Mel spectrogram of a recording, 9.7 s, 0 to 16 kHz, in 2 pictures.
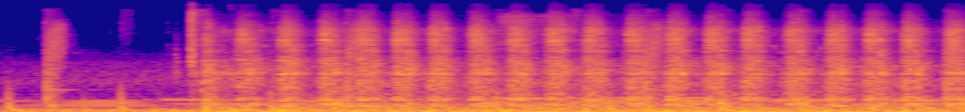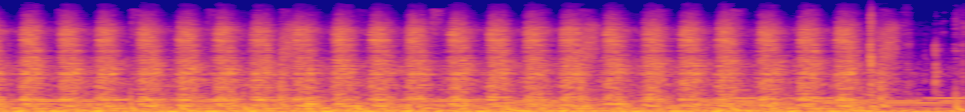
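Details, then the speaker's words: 1978 VW Type II Bus, sat 20+ years, rebuilt engine just reinstalled: starter cranks at about four even beats a second with no firing, oil pressure light staying red; cranking without fuel to build oil pressure, no start. "But this thing really hasn't been turned over like that. So, it might just take a minute to build pressure."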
